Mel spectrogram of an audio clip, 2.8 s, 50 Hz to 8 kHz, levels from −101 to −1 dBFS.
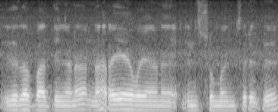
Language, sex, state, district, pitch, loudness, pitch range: Tamil, male, Tamil Nadu, Kanyakumari, 120 Hz, -16 LUFS, 115-125 Hz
